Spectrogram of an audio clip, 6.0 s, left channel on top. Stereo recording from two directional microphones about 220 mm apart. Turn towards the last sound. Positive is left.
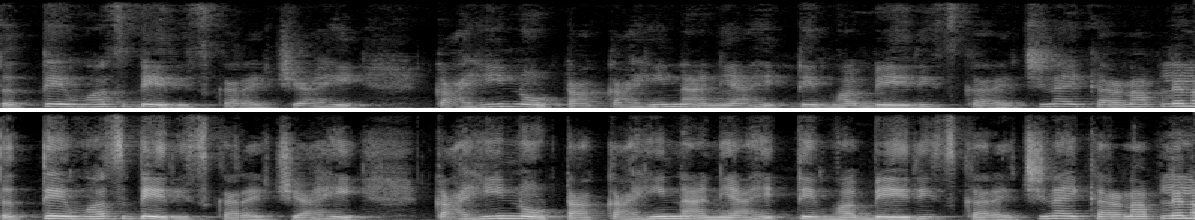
turn(degrees=-50)  # may be behind; listen again after turning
